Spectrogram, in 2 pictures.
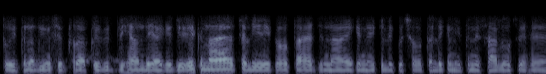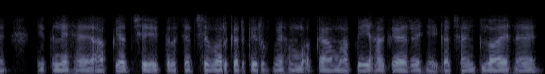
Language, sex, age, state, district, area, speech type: Hindi, male, 18-30, Bihar, Samastipur, urban, conversation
